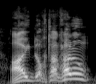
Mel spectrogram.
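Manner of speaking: high, loud shout across the platform; a loud high call to a nurse. Acted. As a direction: yell to the nurse to clear the cups. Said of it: "داد زد".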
